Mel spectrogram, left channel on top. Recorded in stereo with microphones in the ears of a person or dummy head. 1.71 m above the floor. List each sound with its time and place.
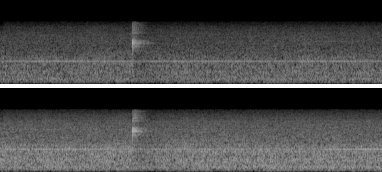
1.3 s a finger snap: 10° left (ahead or behind), 0.7 m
